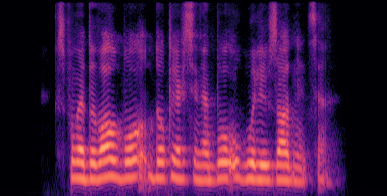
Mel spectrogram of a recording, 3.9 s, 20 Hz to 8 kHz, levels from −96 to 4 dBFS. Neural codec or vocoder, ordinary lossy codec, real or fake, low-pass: codec, 16 kHz, 2 kbps, FreqCodec, smaller model; none; fake; none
